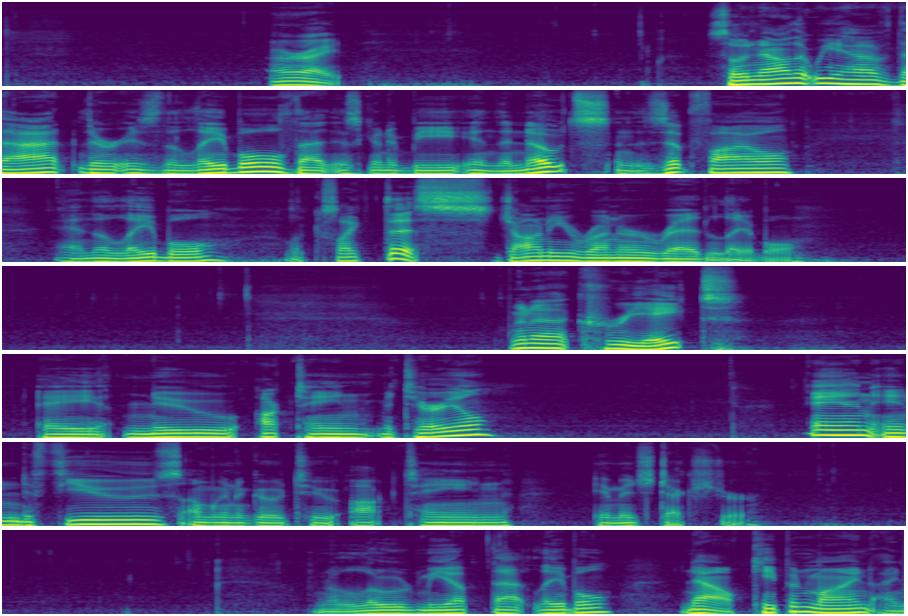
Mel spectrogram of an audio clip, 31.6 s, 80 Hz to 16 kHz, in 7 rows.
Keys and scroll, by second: 1.0 i, 10.0 space, 13.6 space, 14.2 super+Tab.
